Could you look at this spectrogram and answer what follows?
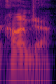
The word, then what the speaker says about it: Kanja: Is it Kanja or Kanja? – It's Kanja. You gotta say it like the movie.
